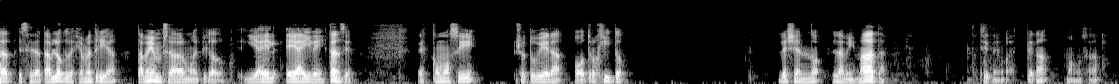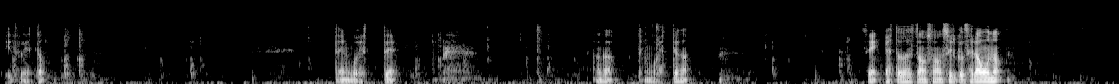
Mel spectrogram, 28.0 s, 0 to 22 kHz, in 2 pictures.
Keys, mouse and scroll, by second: 5.0 d, 5.5 d, 5.7-11.2 d, 12.1 g, 13.6 a, 14.1 Tab, 14.3 a, 14.9 a, 16.4 x, 18.1 g, 19.1 Tab, 20.5 g, 22.0 g, 23.6 Tab, 24.1 a, 24.4 a, 24.7 click, 25.3 x.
